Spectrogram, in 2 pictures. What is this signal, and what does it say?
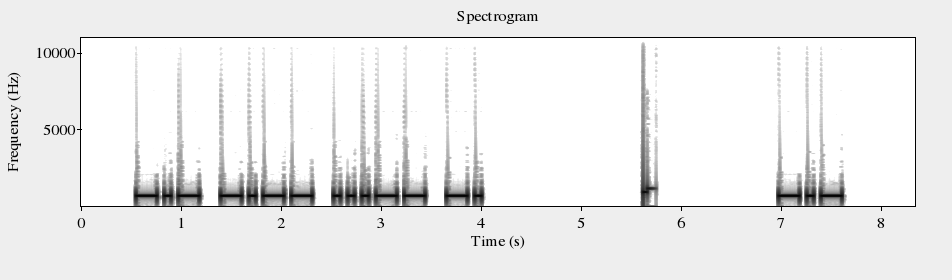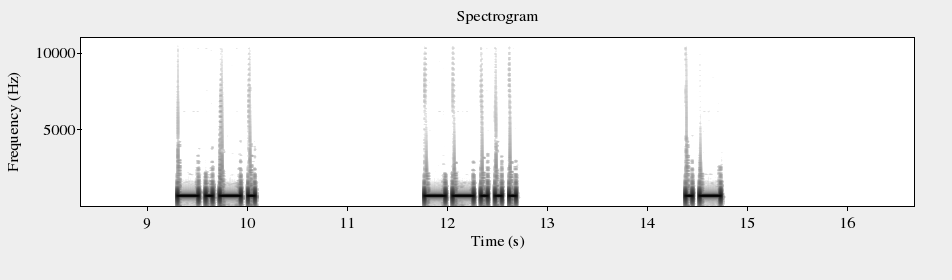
Morse code, heard as a keyed tone, about 17 wpm, spaced as for 7 wpm, 700 Hz. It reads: KY3N KC7A
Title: USA Call Signs - 4 Characters - 8x Character Spacing - 17wpm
